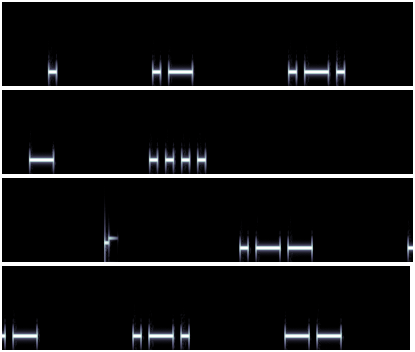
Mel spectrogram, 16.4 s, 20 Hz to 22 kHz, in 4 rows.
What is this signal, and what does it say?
Morse code, heard as a keyed tone, about 15 wpm, spaced as for 7 wpm, 700 Hz. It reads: EARTH WARM
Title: 4x Character Spacing - Top 500 Words - 15wpm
